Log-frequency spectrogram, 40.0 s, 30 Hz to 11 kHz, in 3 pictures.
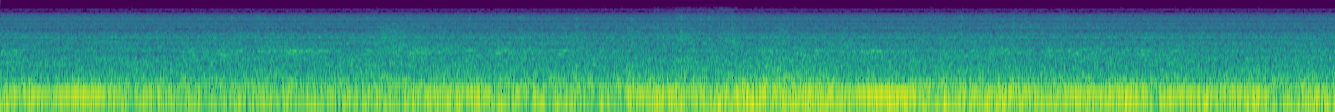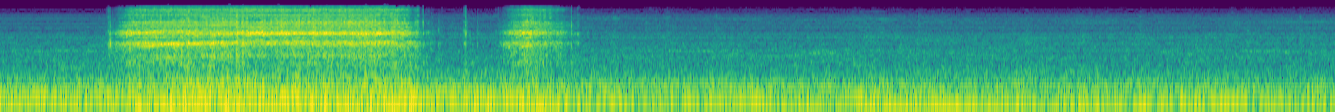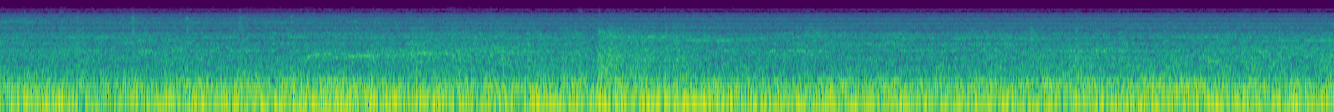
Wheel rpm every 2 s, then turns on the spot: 0, 0, 0, 0, 0, 0, 0, 100, 120, 10, 0, 0, 0, 0, 0, 0, 0, 0, 0, 0.
none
